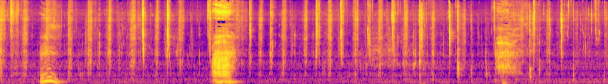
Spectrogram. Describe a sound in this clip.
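A young man chews crunchy food close to a microphone.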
